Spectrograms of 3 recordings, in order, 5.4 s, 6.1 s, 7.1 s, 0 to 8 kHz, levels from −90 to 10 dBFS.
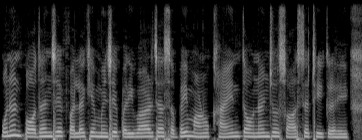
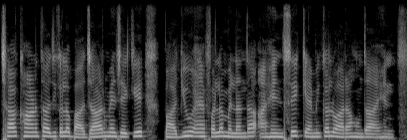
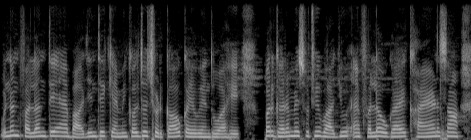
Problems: constant background noise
